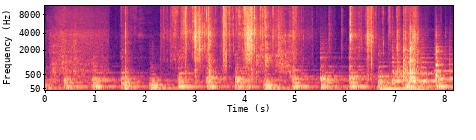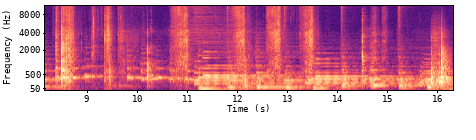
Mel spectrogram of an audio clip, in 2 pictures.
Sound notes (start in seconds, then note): 2.8 knife chopping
